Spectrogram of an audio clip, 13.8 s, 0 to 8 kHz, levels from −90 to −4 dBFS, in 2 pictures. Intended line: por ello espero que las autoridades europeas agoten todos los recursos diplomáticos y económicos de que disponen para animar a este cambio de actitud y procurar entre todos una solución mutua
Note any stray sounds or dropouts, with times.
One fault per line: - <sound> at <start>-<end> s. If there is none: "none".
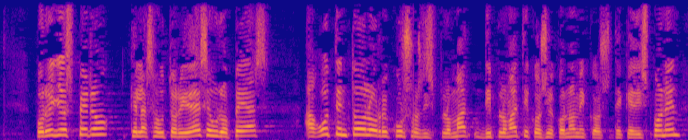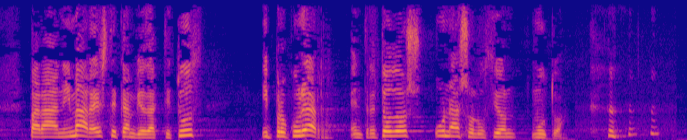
- laugh at 12.8-13.5 s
